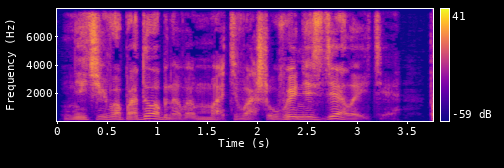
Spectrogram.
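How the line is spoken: Hiss. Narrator (Russian): прошипел Глок-то

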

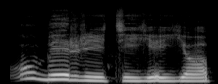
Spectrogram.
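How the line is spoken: Muttered through swollen mouth. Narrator (Russian): процедил опухшим ртом Алик

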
